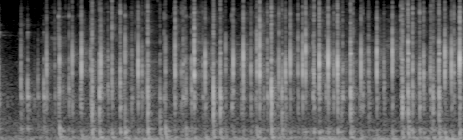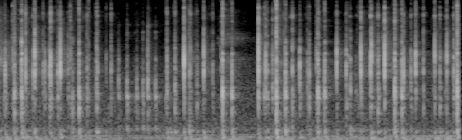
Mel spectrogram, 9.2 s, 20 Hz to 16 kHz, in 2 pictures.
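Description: Continuous two-handed fingertip typing on a Fusion60 60% mechanical keyboard built with FFFF switches, a brass plate and plastic keycaps. It makes a rapid, steady stream of sharp, bright clacks with almost no low end and a very short decay. There is a brief pause just past seven seconds before the typing resumes.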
